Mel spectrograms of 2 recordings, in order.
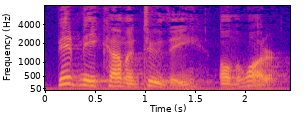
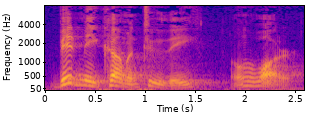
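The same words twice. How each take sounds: Both takes have the same delivery.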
